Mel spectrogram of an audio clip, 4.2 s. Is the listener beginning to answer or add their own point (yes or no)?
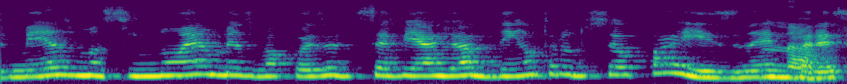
no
